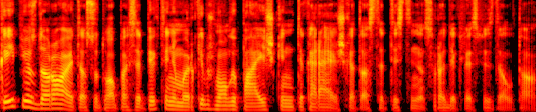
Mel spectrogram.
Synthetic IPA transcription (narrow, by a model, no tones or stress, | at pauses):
kɐɪpjuːsd̪oːɾoːjɛt̪ʲɛsʊt̪uɔpɐsʲɪpʲɪkt̪ʲɪnʲɪmʊɪɾkɐɪpʒmoːɡʊɪpɐɐɪʃʲkʲɪnʲt̪ʲɪkɑːɾʲɛɪʃʲkʲɛt̪ɐ̰st̪ɐt̪ʲɪsʲt̪ʲɪnʲɪ̰sɾoːd̪ʲɪklʲɪ̰sʋʲɪzd̪ʲḛːlˠt̪o̰ː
